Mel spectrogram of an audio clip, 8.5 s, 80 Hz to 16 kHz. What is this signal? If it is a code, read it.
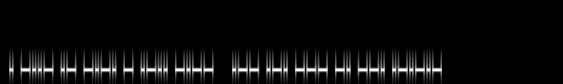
Morse code, heard as a keyed tone, about 28 wpm, 700 Hz. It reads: EXACTLY WRONG.
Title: Sentences from Top 900 Words 28wpm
